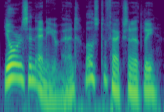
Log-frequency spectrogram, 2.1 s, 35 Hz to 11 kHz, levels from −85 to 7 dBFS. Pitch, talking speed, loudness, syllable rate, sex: 130 Hz, 175 wpm, -19 LUFS, 7.0 syllables/s, male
